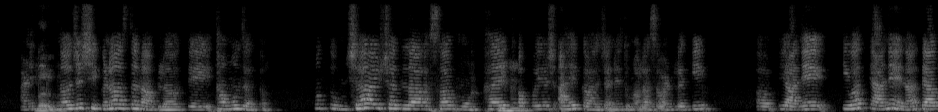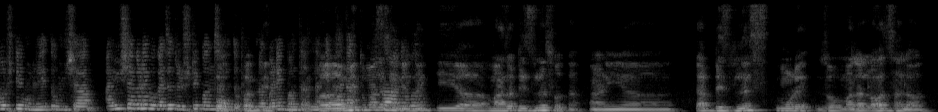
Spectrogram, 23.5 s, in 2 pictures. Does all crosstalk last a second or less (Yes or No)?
No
